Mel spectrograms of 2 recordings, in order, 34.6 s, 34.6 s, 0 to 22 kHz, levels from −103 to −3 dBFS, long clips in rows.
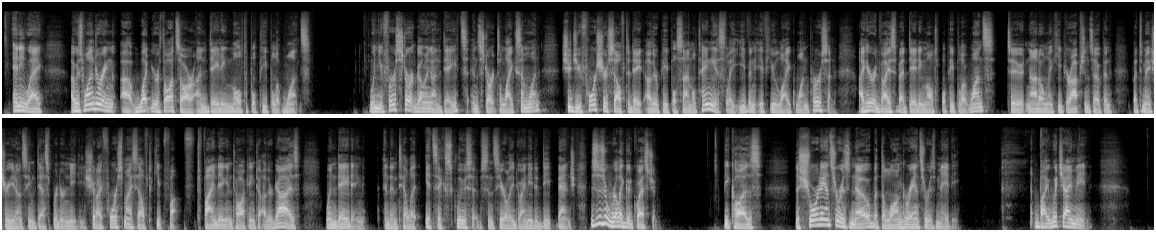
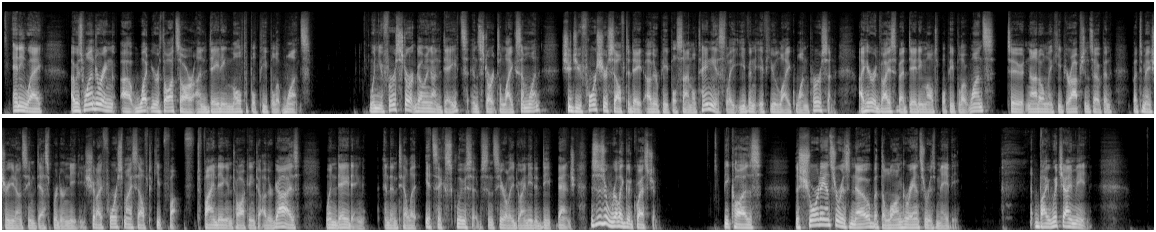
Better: neither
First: none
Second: none

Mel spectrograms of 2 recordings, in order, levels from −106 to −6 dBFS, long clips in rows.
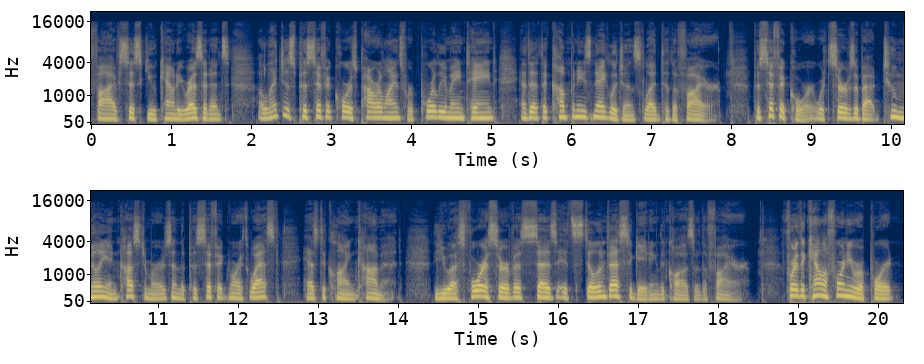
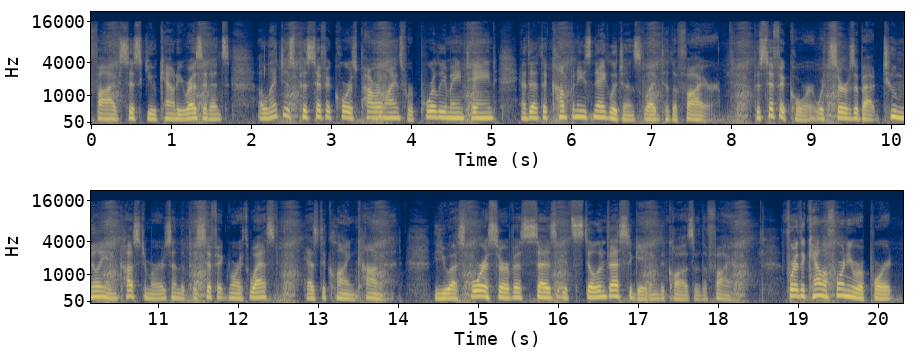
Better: first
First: none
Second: hiss; noticeable; throughout; 15 dB below the speech

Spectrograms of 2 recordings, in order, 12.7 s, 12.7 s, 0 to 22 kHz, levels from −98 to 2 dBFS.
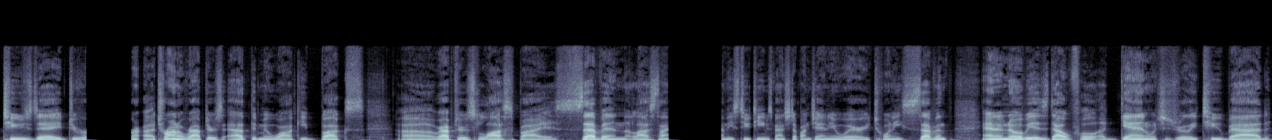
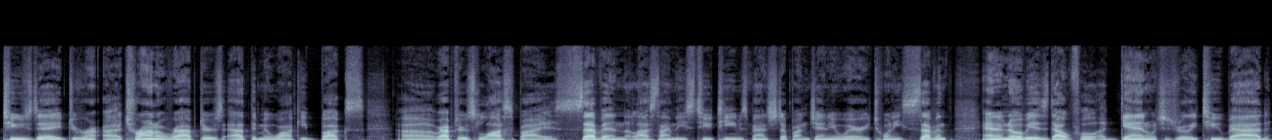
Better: second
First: audio freezing; at 1 s and at 6.5 s for 0.5 s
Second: none

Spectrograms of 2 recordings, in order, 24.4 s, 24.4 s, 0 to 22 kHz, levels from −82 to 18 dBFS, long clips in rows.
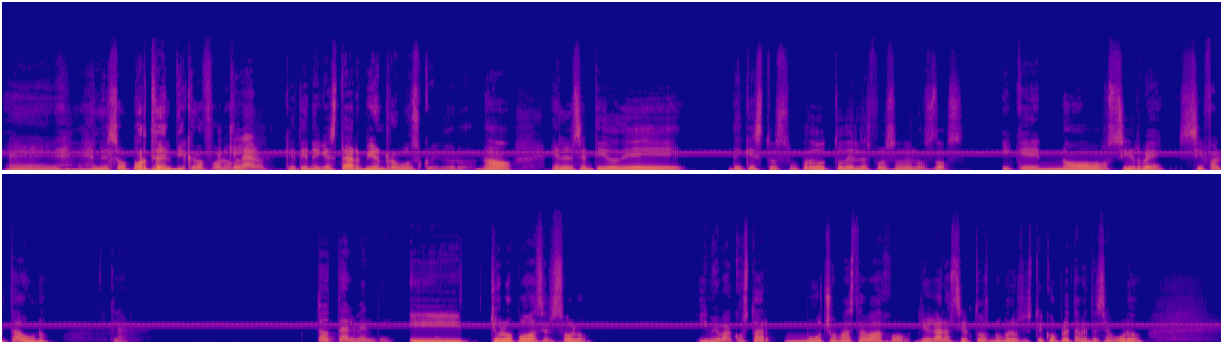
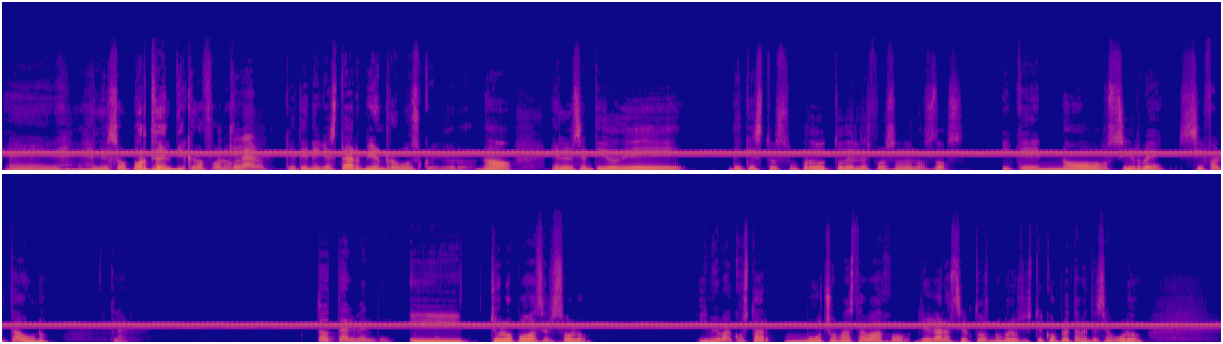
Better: first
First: high-pitched whine; faint; throughout; 2.5 kHz, 20 dB below the speech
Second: high-pitched whine; loud; throughout; 2.5 kHz, 6 dB below the speech

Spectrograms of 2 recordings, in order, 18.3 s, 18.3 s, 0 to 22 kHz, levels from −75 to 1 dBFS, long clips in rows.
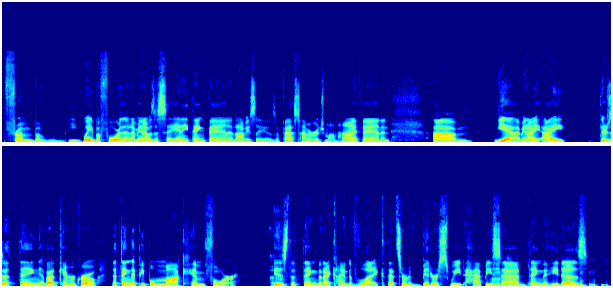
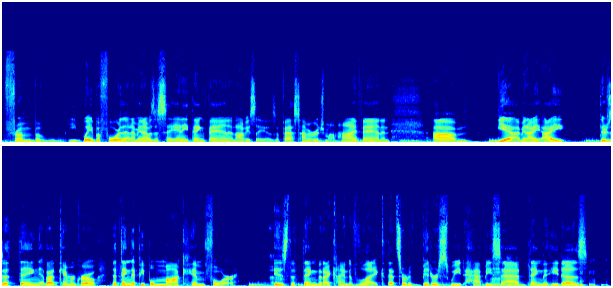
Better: first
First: none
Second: low rumble; faint; throughout; 25 dB below the speech

